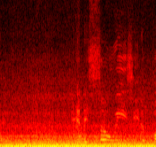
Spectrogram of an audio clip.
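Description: Steady, loud engine and propeller drone of a small propeller airplane, heard from inside the cabin. A man's voice briefly sounds over it about a second in.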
